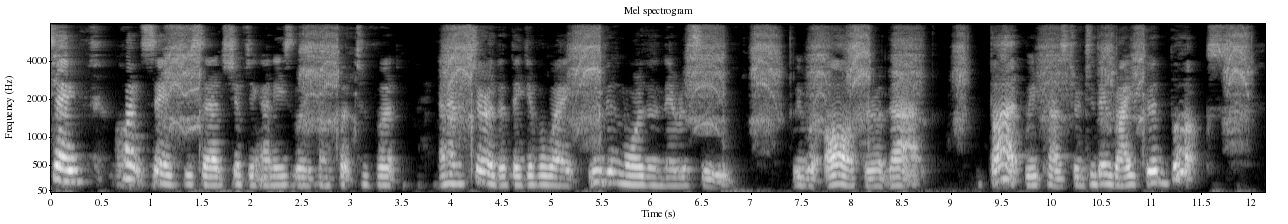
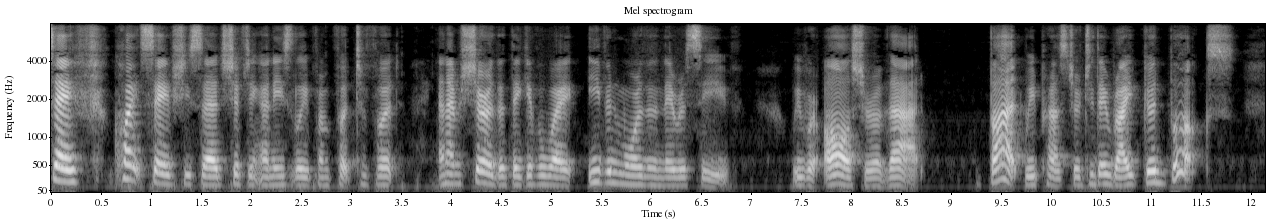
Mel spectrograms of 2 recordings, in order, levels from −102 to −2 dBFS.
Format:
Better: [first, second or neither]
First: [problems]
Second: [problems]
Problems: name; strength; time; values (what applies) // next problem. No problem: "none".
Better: second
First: noise reduction (classical method WPE with log-MMSE)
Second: none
